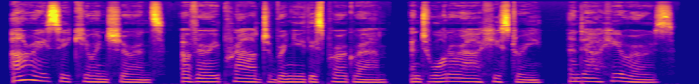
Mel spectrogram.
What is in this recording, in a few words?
Billboard; RACQ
